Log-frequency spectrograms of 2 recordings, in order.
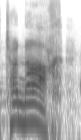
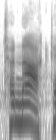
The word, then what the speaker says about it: Tanakh: for which where we get the word Tanakh, taking those three syllables, the T for the Torah, the N sound from Nevi'im, the prophets, and the Ch or the K sound from the writings of the Proverbs, etc., Ketuvim. And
